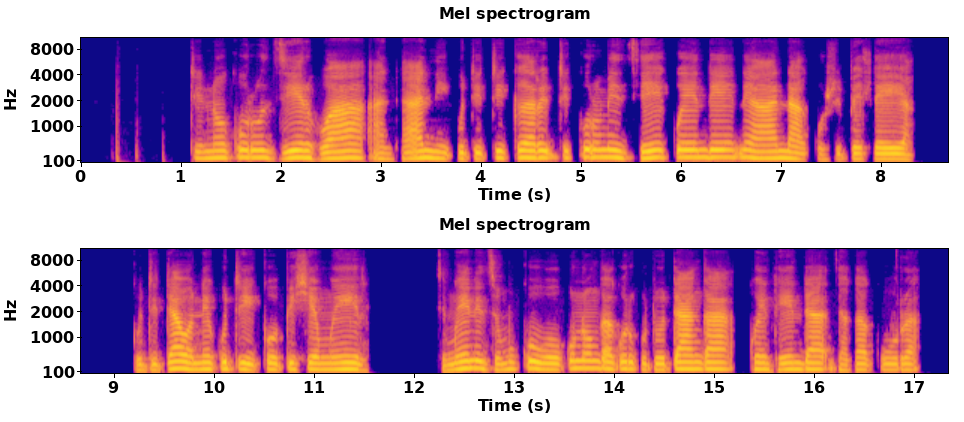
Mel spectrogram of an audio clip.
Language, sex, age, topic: Ndau, male, 25-35, health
